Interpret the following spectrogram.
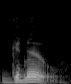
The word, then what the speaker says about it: GNU: But when it's the name of our system, it's pronounced GNU. Never pronounce it new. You'll confuse people.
